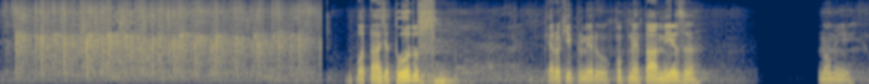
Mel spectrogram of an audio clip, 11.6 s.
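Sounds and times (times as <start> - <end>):
audience applause: 0.0 - 4.3
speech: 4.7 - 6.2, 7.3 - 9.4, 10.9 - 11.5.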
